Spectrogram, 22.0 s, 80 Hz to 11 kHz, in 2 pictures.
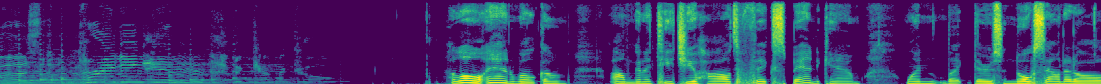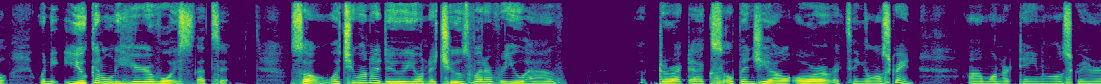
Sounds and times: Speech: 4.4s - 13.3s, 13.9s - 16.7s, 17.4s - 22.0s.

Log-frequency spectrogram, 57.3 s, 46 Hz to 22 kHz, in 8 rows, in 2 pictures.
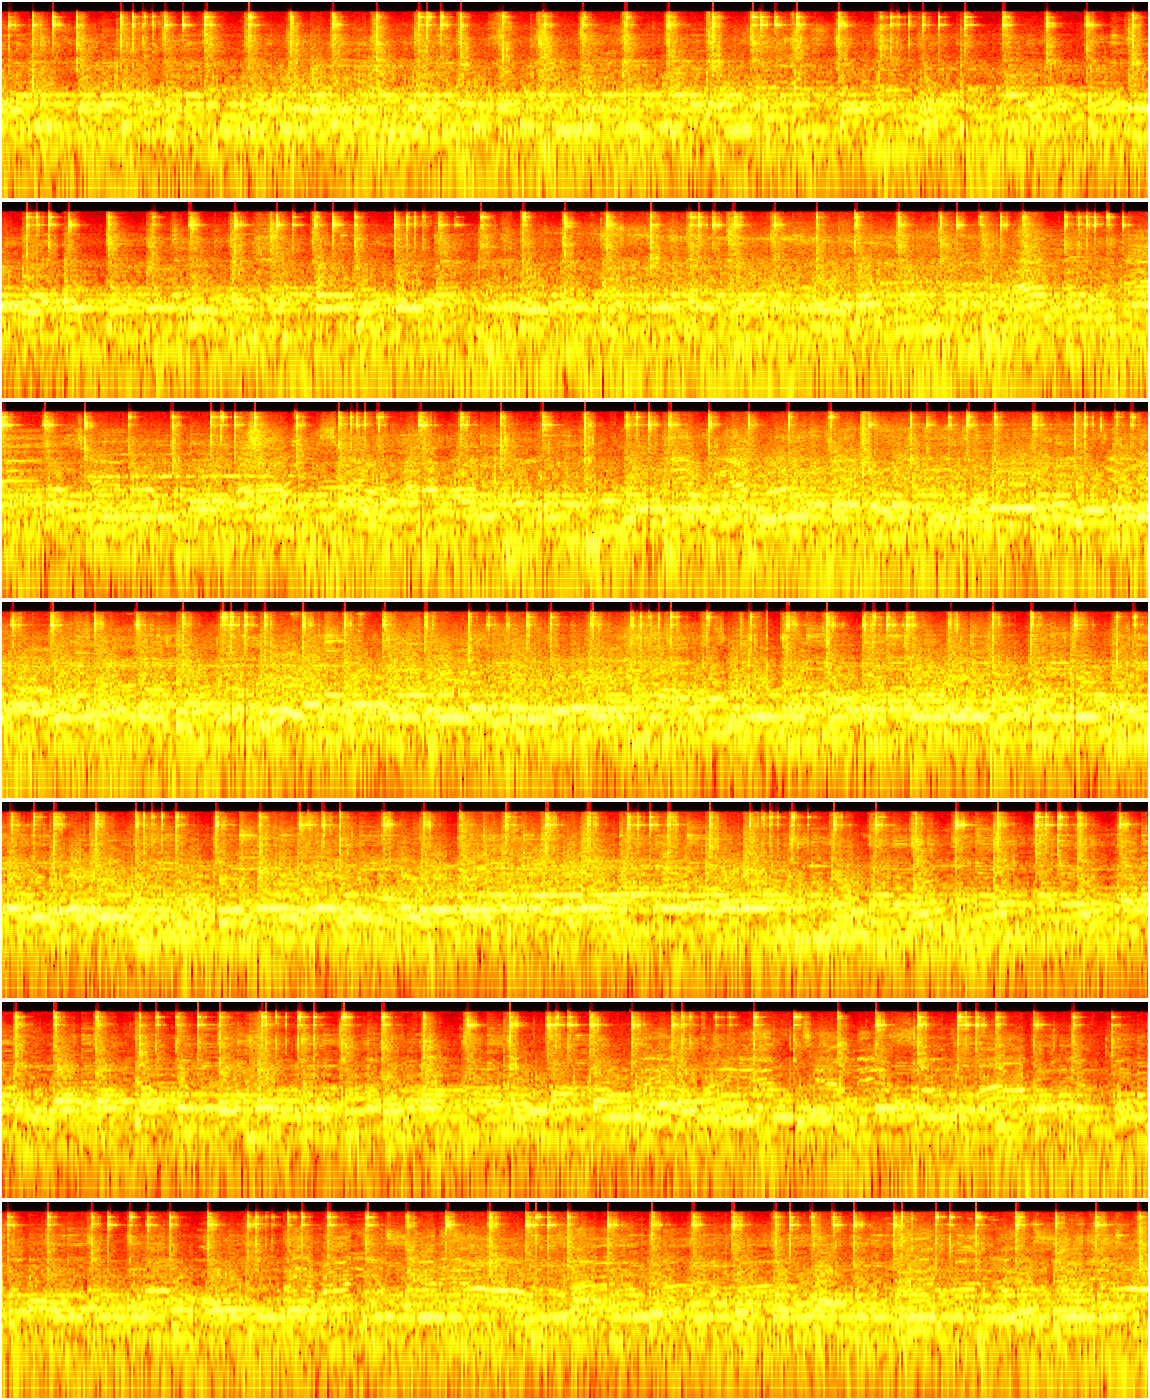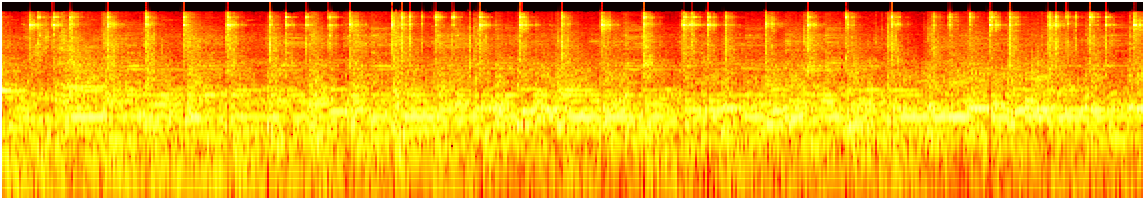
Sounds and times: Music: 0.0s - 57.2s.

